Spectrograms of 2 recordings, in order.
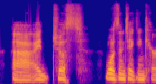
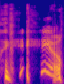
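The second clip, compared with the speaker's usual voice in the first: a much higher, drawn-out ew of disgust; 13 semitones higher than usual. Real, not acted. Reacting to the bragging date, with a high, disgusted ew. Disgust after quoting the man.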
